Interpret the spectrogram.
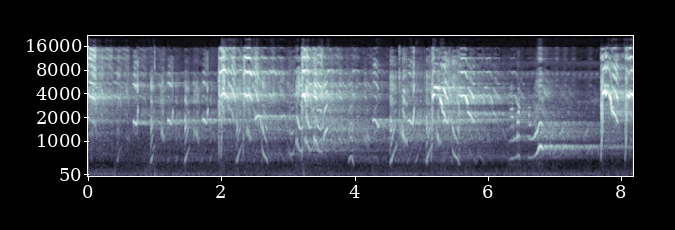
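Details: Parrot vocalizing with a rapid mix of squeaky whistles, rising and falling chirps and sustained tonal notes, several loud bursts near two, three, five and eight seconds, mostly high-pitched with no clear human speech.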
